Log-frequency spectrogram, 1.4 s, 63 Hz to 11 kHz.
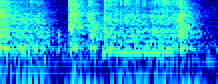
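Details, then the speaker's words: Kodak Advantix FD300 APS film drive loading film: a steady, crunchy low mechanical buzz with snapping and whipping sounds that don't sound right, yet the scan still works. "has a kind of crunchy sound which doesn't sound right to me buzzing sound snapping sound whipping sound this sound sounds like it could be endless buzzing"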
